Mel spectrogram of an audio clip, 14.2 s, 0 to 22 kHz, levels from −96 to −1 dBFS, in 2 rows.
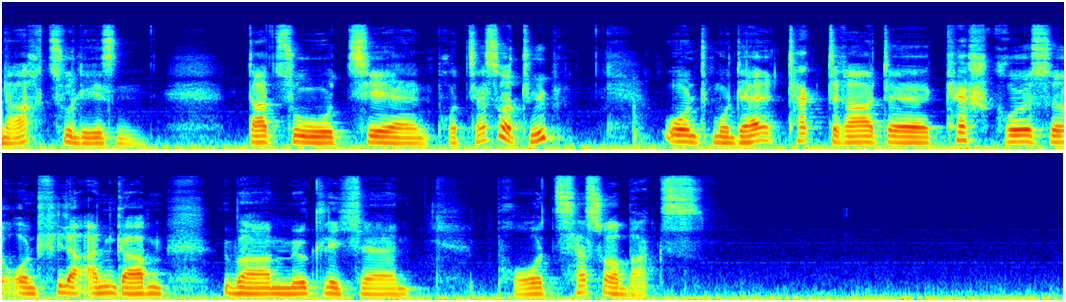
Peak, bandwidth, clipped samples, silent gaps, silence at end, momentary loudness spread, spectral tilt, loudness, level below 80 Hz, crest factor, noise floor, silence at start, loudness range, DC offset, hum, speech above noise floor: -6 dBFS; 13 kHz; under 0.1%; none; 0.05 s; 12 LU; -6 dB/octave; -23 LUFS; -44 dBFS; 18 dB; -42 dBFS; 0 s; 9 LU; under 0.1%; none; 20 dB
